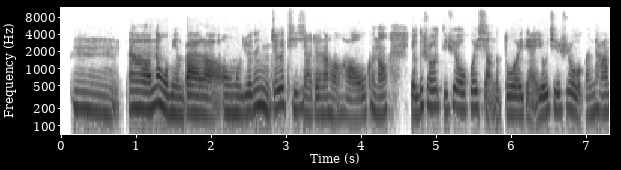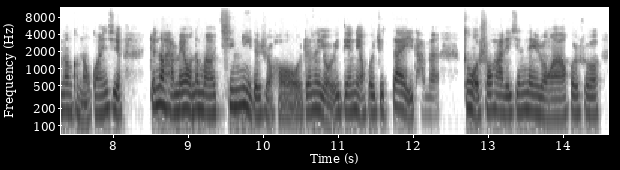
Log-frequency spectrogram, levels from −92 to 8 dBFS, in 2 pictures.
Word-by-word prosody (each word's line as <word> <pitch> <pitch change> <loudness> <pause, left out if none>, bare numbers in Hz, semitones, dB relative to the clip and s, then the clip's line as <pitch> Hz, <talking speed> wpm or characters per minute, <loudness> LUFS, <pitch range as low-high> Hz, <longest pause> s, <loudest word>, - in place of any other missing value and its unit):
嗯， 190 -1 -4
那 205 -2 +4
那 245 +2 +6
我 195 - +6
明 165 -3 +1
白 175 -2 +7
了。 160 -2 +2
嗯， 170 -1 0
我 170 - 0
觉 175 +2 +1
得 205 - +1
你 225 -3 +4
这 200 - -1
个 230 - +4
提 190 -3 -4
醒 160 -6 -4
真 160 0 -1
的 160 - 0
很 155 - -3
好， 140 -3 -1
我 150 - -1
可 200 +3 -3
能 165 +2 0 0.3
有 160 - +1
的 215 - 0
时 225 - -3
候 210 0 +1
的 215 -4 -5
确 220 +4 -2
我 190 -2 +1
会 200 +2 -1
想 195 -2 -2
得 - - -5
多 165 0 +1
一 - - 0
点。 135 - -3
尤 160 +2 +3
其 185 0 -1
是 195 0 -3
我 170 -4 +1
跟 155 +2 -8
他 175 -1 -2
们 180 0 -1
可 195 - -4
能 120 0 -3
关 170 +3 -2
系 180 -4 -1 0.3
真 230 - 0
的 235 - +7
还 195 - 0
没 185 - +3
有 195 -1 +5
那 190 - +1
么 175 -3 +1
亲 210 +5 -1
密 220 -5 +2
的 160 0 +1
时 170 - -4
候， - - -3
我 - - -3
真 180 +1 -1
的 190 -1 0
有 165 - -1
一 170 - 0
点 180 0 -2
点 180 -5 -1
会 170 +1 -2
去 180 +1 -4
在 190 +2 +1
意 - - -2
他 - - -10
们 155 -1 -9 0.4
跟 200 - 0
我 185 - +4
说 180 - -1
话 175 -2 0
的 165 - -1
一 165 - 0
些 180 +1 -4
内 185 -1 -1
容 155 -3 -1
啊， 145 +1 0
或 175 +2 -4
者 165 - -2
说， 170 -1 -3
180 Hz, 350 characters per minute, -20 LUFS, 165-195 Hz, 0.4 s, 白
